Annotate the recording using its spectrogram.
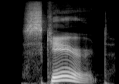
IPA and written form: skerd (scared)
